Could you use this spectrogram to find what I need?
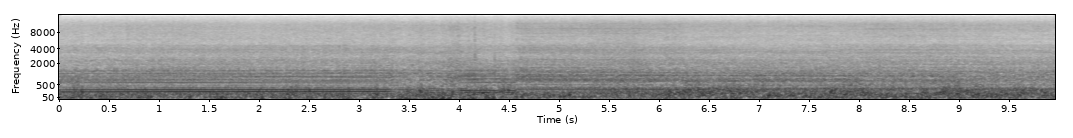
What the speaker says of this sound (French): il y a plein de vent, alors le vent je sais pas d'où il vient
